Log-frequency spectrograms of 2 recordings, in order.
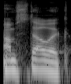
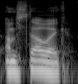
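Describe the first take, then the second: First: Said in the usual way. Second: Mock shouted claim of calm; shouted stoic. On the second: Shown as a demonstration. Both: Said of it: "That's what it is".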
